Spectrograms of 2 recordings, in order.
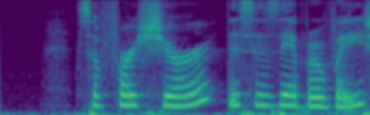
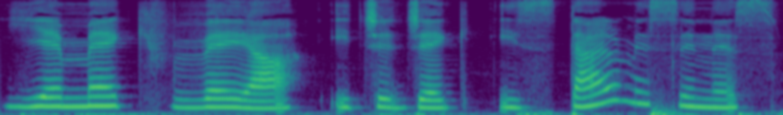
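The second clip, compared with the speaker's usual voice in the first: slow; 2 semitones lower, slower than usual. Shown as a demonstration. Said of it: "repeated slowly".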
